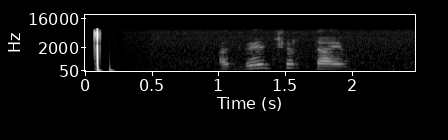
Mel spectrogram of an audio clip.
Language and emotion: Russian, neutral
